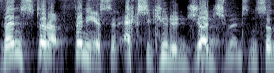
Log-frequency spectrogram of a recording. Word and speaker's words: Phinehas: Phineas was typically how we pronounce it. Phinehas could be an accurate way, even though that doesn't sound as good.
